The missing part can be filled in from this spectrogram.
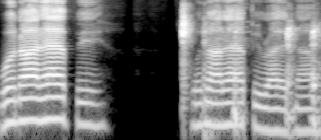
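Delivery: scratchy, rough-edged rasp on every word. Retelling what Brad said to McCauley in the green room: imitating Brad's raspy voice. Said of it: "he had that raspy kind of voice".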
